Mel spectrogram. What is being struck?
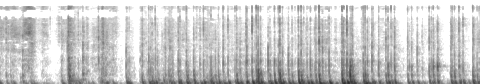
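Card-stock paper envelope.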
